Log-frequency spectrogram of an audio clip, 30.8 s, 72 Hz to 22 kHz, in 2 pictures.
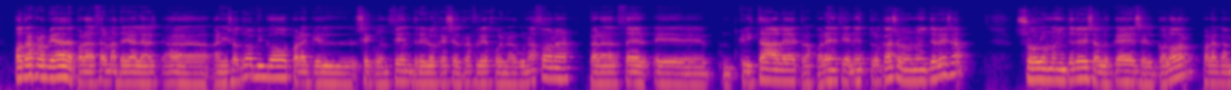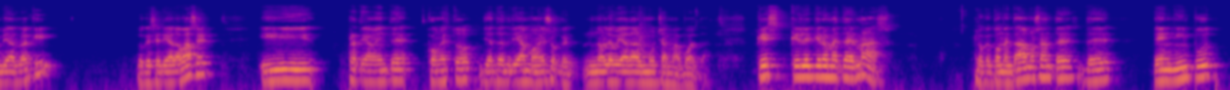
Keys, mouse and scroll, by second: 21.8-30.7 ctrl+middle drag, 27.2 shift+a.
